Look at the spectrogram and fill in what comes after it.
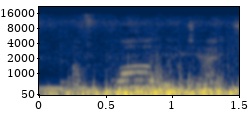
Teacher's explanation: primary stress is on the second syllable and secondary stress is on the fourth syllable. All other syllables are unstressed.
